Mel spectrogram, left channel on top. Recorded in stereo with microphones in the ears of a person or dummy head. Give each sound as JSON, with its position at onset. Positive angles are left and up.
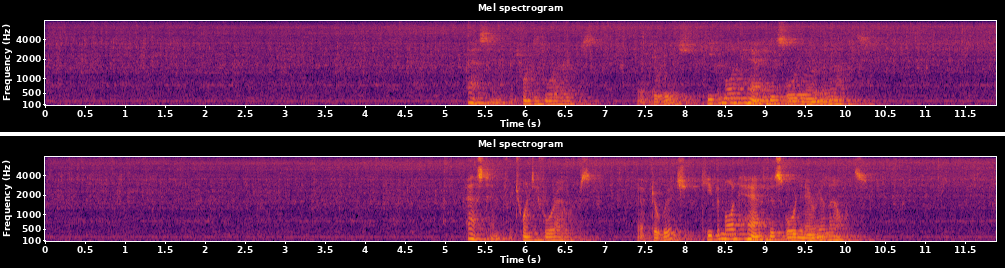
{"t": 5.3, "sound": "a man speaking", "side_deg": -55, "distance_m": 0.7}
